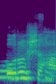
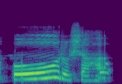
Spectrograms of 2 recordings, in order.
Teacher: ಪೂ ದೊಡ್ಡದಿದೆಯಲ್ಲ, ಪುರುಷಃ ಅಲ್ಲ, ಪೂರುಷಃ. ವ್ಯತ್ಯಾಸ ಇದೆ ಶಬ್ದಕ್ಕೆ.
